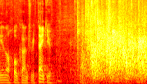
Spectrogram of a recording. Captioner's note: applause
